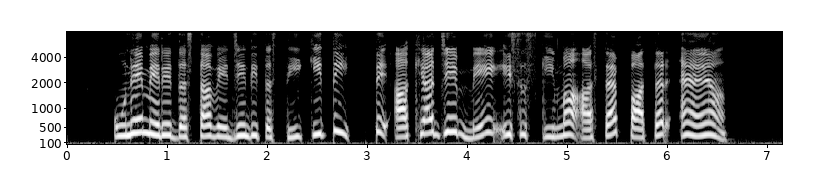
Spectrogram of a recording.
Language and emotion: Dogri, happy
